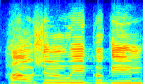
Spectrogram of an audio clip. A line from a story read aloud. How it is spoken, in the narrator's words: cried Billy Barlow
